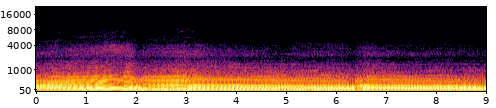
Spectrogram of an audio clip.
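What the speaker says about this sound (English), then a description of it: "oh man, this traffic is sucky" Loud, continuous engine drone of a motorcycle riding through traffic, with revs rising and falling a couple of times as the bike shifts and accelerates, close and dominant throughout.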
